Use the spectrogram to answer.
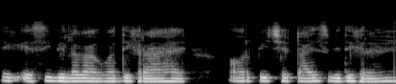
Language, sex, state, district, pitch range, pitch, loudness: Hindi, male, Jharkhand, Garhwa, 145-155 Hz, 150 Hz, -16 LUFS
